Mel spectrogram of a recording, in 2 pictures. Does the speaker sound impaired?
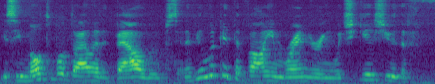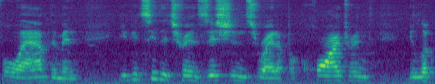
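No.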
